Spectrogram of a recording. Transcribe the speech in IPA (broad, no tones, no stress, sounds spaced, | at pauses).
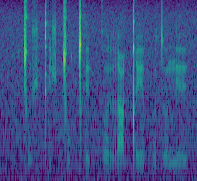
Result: ɡ͡ǀ o ʃ kʼ ɪ ʃ ǀ u ǀʰ ɪ ʔ k o r ɑ ǃ e b o t o n ɪ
